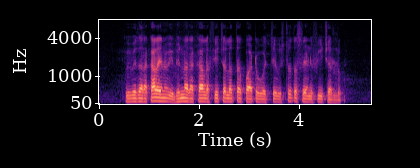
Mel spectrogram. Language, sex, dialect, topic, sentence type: Telugu, female, Central/Coastal, banking, statement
